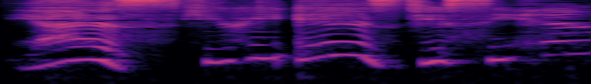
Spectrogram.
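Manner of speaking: usual speaking voice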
